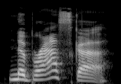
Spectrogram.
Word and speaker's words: Nebraska: Moving on, Nebraska. Nebraska. Nebraska is stressed on the second syllable.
